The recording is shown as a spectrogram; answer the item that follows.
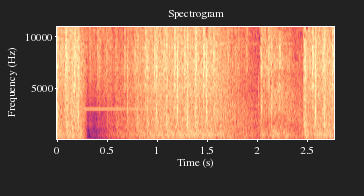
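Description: Counter-Strike: Global Offensive match on Vertigo with grenades, molotovs, smokes and flashes thrown, heard as a dense, continuous roar of overlapping gunfire and explosions that drops out briefly twice before resuming.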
